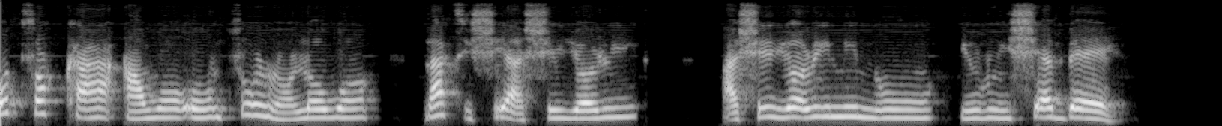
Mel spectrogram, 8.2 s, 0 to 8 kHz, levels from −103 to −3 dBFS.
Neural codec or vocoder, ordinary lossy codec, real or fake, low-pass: codec, 16 kHz, 8 kbps, FunCodec, trained on LibriTTS, 25 frames a second; none; fake; 7.2 kHz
